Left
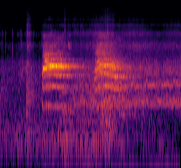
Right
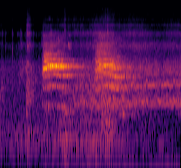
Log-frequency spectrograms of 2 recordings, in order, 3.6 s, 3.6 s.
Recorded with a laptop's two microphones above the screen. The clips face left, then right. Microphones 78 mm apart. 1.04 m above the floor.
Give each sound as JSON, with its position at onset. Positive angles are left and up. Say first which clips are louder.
{"t": 0.8, "sound": "a cat meowing", "louder": "left 1 dB", "side_deg": 50, "distance_m": 0.5}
